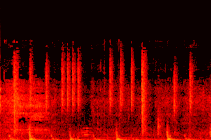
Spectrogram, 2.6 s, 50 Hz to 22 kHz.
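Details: Hyundai i20 with knocking in the steering: hollow clunks about twice a second as the wheel is worked back and forth. Mechanic suspects play in the steering column or steering rack; cause not yet confirmed.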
